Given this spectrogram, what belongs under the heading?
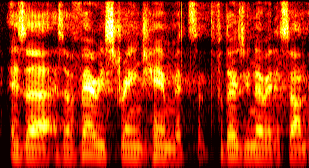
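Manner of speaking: normal talking voice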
